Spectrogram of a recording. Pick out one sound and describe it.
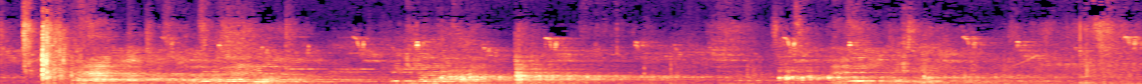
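A rubber ball smacks against a wall and bounces off a hard floor.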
